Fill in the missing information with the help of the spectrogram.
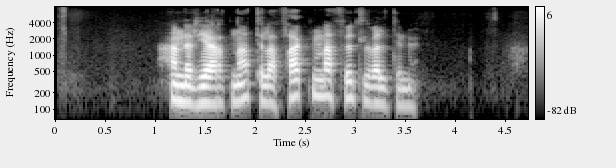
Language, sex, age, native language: Icelandic, male, 30-39, Icelandic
